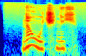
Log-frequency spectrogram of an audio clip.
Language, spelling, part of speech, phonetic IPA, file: Russian, научный, adjective, [nɐˈut͡ɕnɨj], Ru-научный.ogg
- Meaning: scientific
